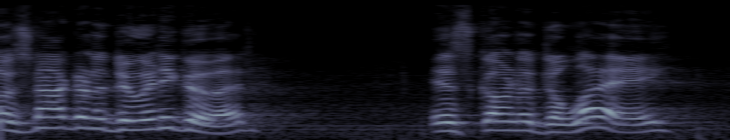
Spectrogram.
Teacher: he stretches out vowels more than we heard of the new york man or the boston man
